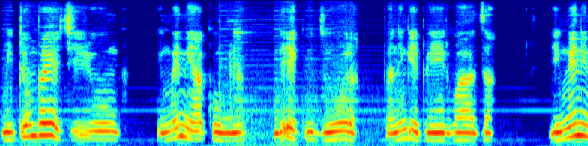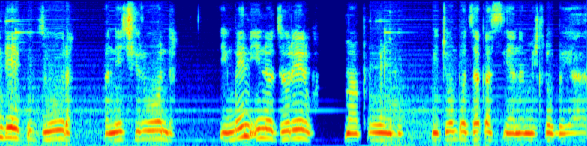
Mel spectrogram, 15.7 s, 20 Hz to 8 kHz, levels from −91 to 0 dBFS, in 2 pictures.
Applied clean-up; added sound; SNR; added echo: neural separator model SepFormer DNS4.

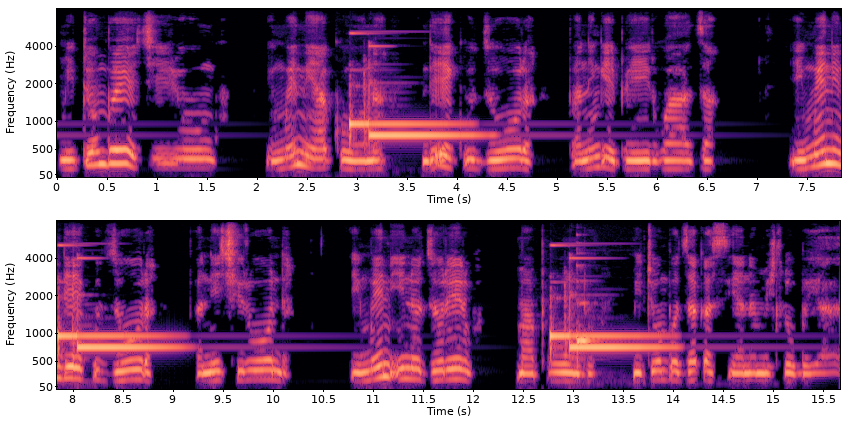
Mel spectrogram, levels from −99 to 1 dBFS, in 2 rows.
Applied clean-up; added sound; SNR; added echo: classical method spectral subtraction.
